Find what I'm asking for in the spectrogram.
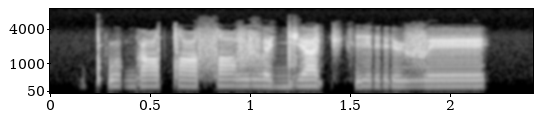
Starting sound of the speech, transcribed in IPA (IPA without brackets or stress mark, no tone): kʷʼ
